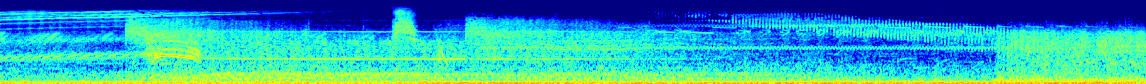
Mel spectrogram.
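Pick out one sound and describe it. An energy beam roars and crackles loudly.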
